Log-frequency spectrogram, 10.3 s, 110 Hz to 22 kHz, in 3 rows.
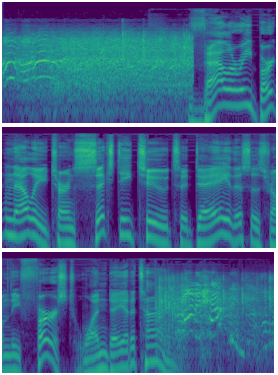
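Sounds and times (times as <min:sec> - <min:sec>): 
laughter: 0:00.0 - 0:02.4, 0:09.4 - 0:10.2
crowd noise: 0:00.0 - 0:02.9, 0:08.7 - 0:10.2
speech: 0:02.5 - 0:09.5.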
